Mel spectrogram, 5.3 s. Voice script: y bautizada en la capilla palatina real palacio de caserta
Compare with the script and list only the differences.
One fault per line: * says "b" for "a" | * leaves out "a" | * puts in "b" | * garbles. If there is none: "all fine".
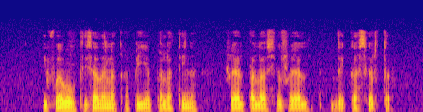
* puts in "fue"
* puts in "real"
